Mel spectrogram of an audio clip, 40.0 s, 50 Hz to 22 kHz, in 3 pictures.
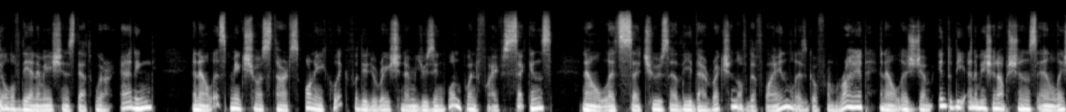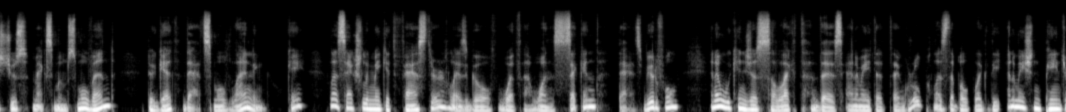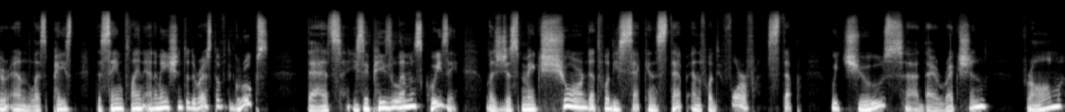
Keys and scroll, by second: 4.8-6.0 typing, 19.0 1, 20.4 Return.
